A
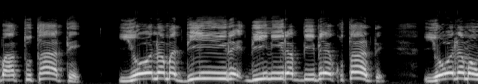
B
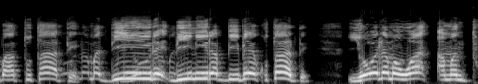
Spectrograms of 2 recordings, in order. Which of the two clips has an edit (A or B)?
B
